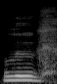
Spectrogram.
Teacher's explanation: it's similar to the Scottish CH like in Locke but it's a little bit further back in the throat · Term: fricative G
